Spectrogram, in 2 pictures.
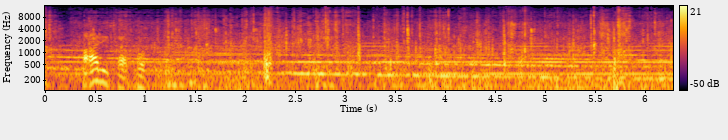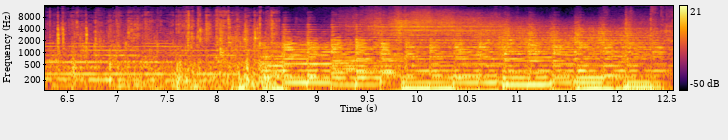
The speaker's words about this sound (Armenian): Հենց նկարահանումների պահին էլ, ինչպես լսում եք, ազդանշանը աշխատեց, ինչը նշանակում է, որ Ստեփանակերտի երկնքում անոթաչու թռչող սարք է աշխատում։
